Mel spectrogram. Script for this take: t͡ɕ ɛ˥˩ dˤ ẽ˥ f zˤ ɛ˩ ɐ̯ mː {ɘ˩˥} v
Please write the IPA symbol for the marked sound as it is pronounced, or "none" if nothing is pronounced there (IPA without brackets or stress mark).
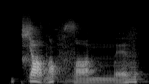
ɛ˩˥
